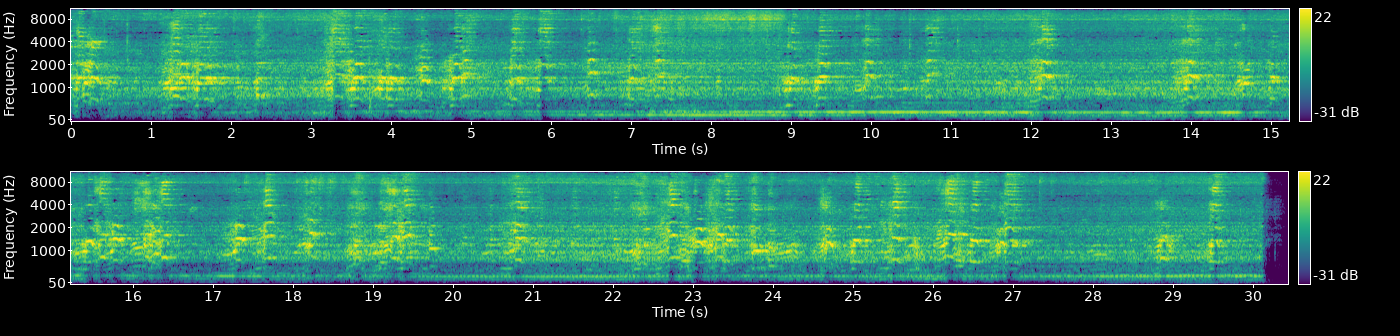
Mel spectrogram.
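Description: A large flock of Canada geese on the ground: many birds honking, clucking and quarreling at once, in an overlapping, sporadic rhythm with no pause.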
